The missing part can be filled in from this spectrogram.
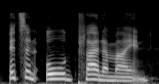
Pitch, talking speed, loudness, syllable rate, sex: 220 Hz, 225 wpm, -16 LUFS, 4.5 syllables/s, female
